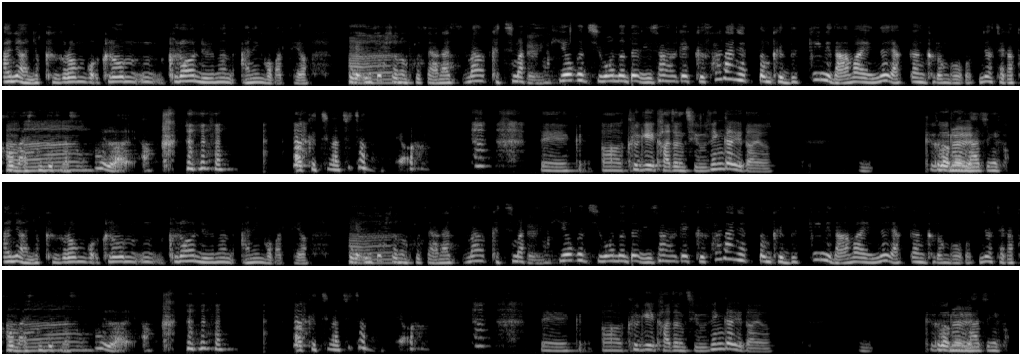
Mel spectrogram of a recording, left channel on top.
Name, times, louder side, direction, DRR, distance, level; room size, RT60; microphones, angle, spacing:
voice 1, 0.0-3.1 3.5-5.2 5.6-11.7 13.1-13.9 14.1-14.4 18.8-18.9 19.5-20.2, left 4 dB, 40° left, 0.5 m, -25 dB
voice 2, 3.5-4.1 5.2-5.5 10.2-11.1 11.8-12.5 13.1-13.2 14.9-17.9 19.4-19.9, left 5 dB, 70° left, 0.8 m, -29 dB
head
